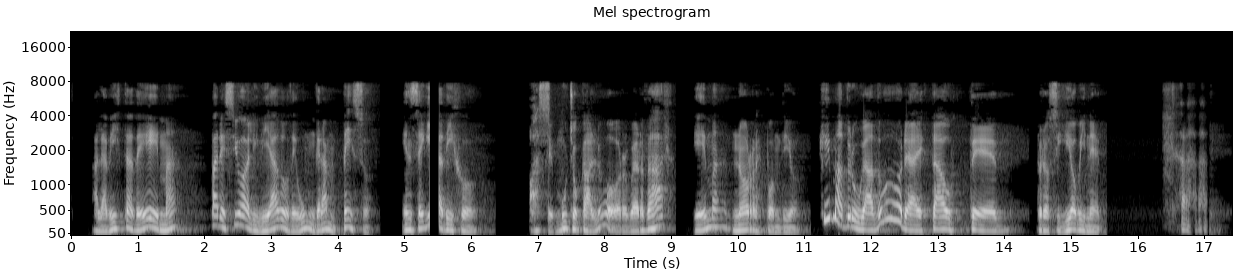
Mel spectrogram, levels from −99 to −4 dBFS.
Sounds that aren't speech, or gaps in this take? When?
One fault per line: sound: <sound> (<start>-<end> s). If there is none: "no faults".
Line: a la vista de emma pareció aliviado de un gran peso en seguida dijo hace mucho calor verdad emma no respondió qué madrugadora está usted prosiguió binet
sound: dropout (5.4-5.5 s)
sound: laugh (16.4-17.1 s)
